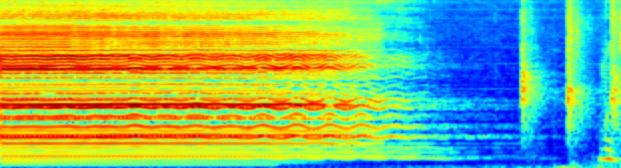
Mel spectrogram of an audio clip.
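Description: An acoustic guitar strums softly.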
